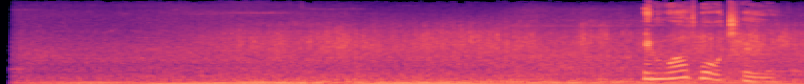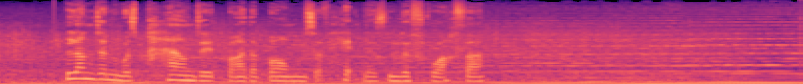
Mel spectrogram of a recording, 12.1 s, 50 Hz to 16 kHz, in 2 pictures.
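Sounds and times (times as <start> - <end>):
low engine rumble: 0.1 - 12.0.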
